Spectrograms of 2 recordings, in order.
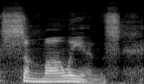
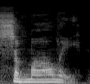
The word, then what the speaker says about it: Somali: and say it's actually we're not Somalians it's pronounced Somali if you're going to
